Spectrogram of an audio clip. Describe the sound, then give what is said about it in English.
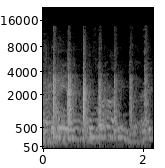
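Congregation hand clapping in praise: a series of sharp claps in a steady, regular rhythm, with voices sounding beneath them. “I want you to shout out and say amen and give God a good hand clap of praise.”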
